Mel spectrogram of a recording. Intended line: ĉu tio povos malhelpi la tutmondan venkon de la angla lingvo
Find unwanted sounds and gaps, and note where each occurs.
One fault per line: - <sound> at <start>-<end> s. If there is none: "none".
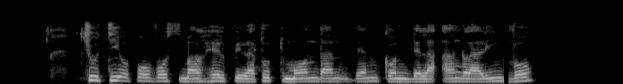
- dropout at 5.0-5.1 s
